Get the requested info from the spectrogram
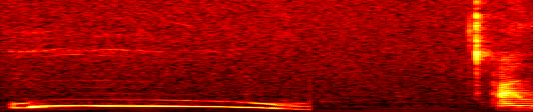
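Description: A woman's drawn-out, high-pitched "ooh" of approval, about a second long, arching slightly and dropping away at the end, over quiet background music.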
